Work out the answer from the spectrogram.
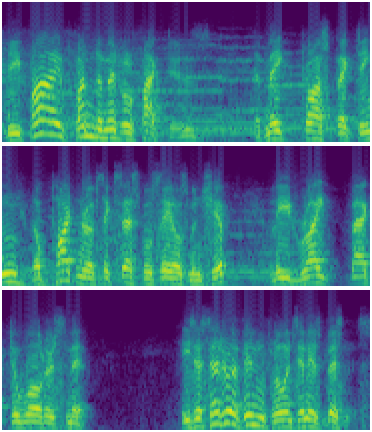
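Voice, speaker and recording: An encouraging, emphatic mentor, voiced by a male actor narrates a 1940s training film. His voice is fairly high and very animated, on a narrow vintage soundtrack with light music. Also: natural voice. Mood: instructive, emphatic. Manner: emphatic, instructive, measured phrasing. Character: confident, encouraging mentor voice coaching an insurance salesman.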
